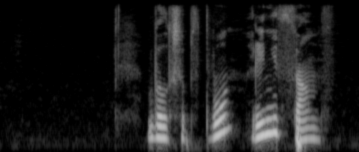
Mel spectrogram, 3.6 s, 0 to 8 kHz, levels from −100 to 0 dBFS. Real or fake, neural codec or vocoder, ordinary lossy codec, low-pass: real; none; MP3, 64 kbps; 7.2 kHz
